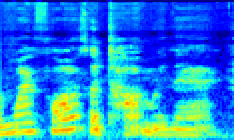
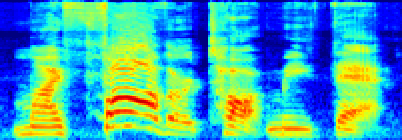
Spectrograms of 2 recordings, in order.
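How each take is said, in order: First: Said in the usual way. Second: "father" punched out loud and drawn out; loud, deliberate declaration leaning on "father"; emphatic stress. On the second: Real, not acted. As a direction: hit "father" hard, slow and loud. Repeats it loudly for emphasis.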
